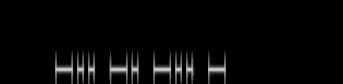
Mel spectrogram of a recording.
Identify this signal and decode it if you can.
Morse code, heard as a keyed tone, about 22 wpm, 700 Hz. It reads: DNDT
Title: All Cut Numbers - 4-Digit 22wpm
